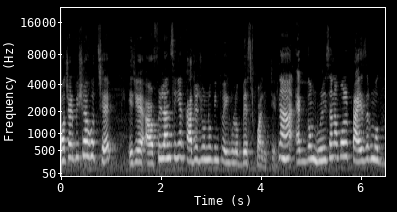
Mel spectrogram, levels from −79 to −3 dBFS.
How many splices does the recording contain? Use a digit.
1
